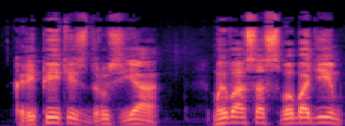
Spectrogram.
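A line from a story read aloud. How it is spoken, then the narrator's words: Shouting. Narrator (Russian): кричал Тетриний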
